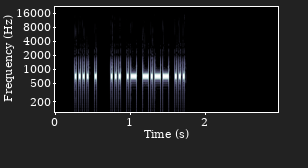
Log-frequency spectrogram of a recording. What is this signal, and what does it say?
Morse code, heard as a keyed tone, about 44 wpm, 700 Hz. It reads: HE SAYS
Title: Sets of 2 Words 45wpm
